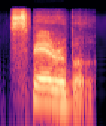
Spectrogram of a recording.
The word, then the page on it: sparable: Indian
